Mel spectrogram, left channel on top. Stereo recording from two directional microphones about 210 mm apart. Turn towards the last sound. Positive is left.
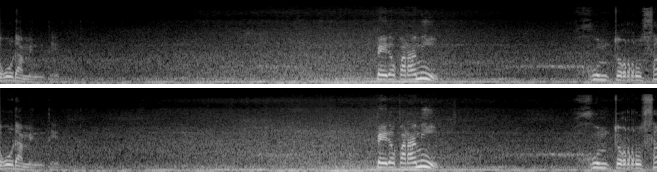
turn(degrees=0)  # may be behind; listen again after turning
